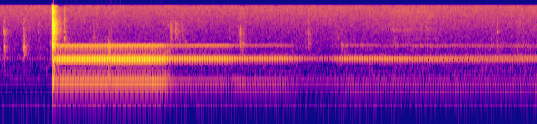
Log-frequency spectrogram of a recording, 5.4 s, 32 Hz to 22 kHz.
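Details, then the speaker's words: 1928 RCA Victor Model 28V radio with replacement 226 tubes being tried: 1000 Hz test tone comes through garbled, harsh and buzzy with overtones; suspected 60-cycle AC hum mixed in, not confirmed. "it's very garbled it sounds to me like there's some AC mixed in with it like 60 cycle AC or something of that sort"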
